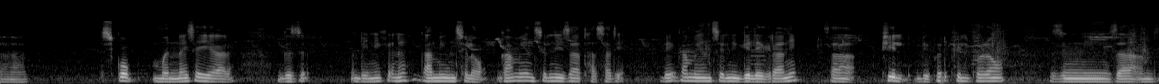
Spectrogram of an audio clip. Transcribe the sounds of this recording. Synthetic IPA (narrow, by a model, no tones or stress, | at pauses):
skɔp̚mɯnːajsajeaɾ | ɡɯz | binikʰajnaɡamiɯnsɯlawɡamiɯnsilnizatʰasaɾi | beɡamiɯnsɯlniɡeleɡɾani | za | pʰilbipʰɯɾpʰilpʰɯɾaw | zɯŋnizan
